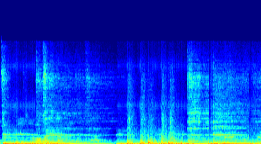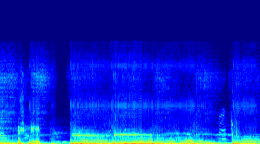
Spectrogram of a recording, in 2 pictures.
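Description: Male gospel singer with a live church band: drums, guitar and sustained bass chords changing every two seconds or so under his voice, recorded loud through the church's sound system.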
